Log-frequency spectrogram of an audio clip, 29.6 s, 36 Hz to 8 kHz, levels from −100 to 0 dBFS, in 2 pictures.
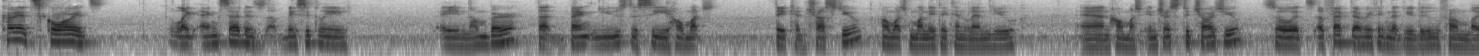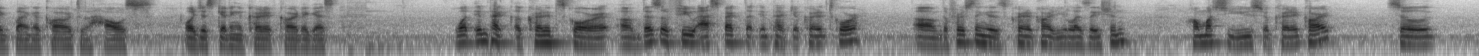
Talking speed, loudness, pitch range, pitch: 175 wpm, -19 LUFS, 105-130 Hz, 115 Hz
